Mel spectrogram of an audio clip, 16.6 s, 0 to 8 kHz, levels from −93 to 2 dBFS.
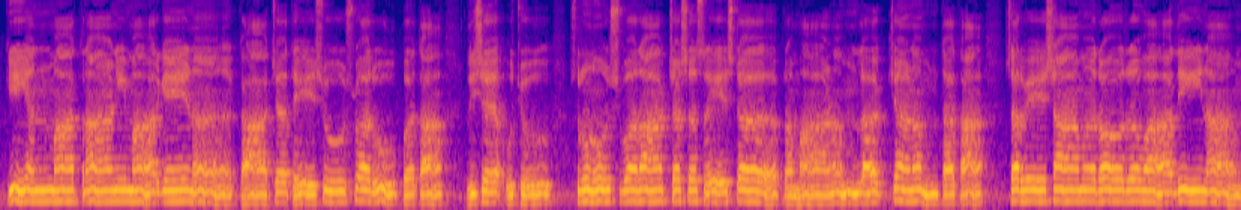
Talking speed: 45 wpm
